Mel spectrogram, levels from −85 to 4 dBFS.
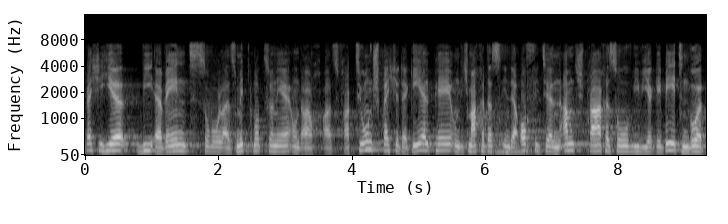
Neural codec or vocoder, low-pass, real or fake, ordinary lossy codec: none; 7.2 kHz; real; none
